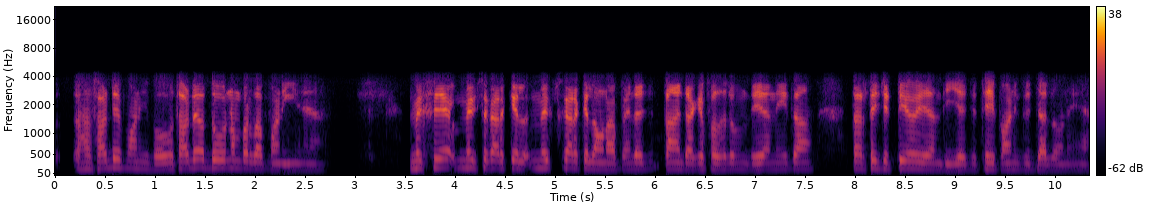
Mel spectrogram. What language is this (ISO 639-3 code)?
pan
